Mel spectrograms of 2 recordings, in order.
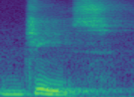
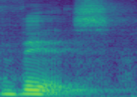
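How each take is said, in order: First: The first sound is a hard d-like stop. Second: The first sound is a soft blown th. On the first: The speaker calls it wrong. "Então não é these" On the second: The speaker calls it right. "a sua língua entre os dentes com você jogando o ar para fora"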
